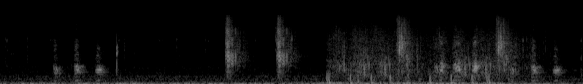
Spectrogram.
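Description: Chickens cluck close by.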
